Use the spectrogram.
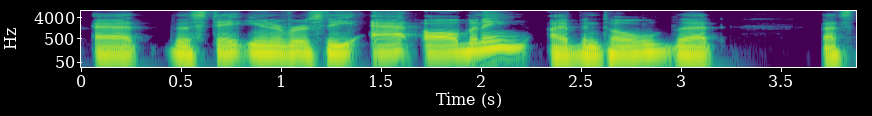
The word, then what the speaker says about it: Albany: he's a professor at the State University at Albany I've been told that that's the correct way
